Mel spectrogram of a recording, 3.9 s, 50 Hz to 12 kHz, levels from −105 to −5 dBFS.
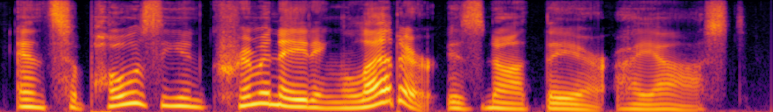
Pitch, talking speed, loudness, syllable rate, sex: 200 Hz, 155 wpm, -18 LUFS, 5.4 syllables/s, female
